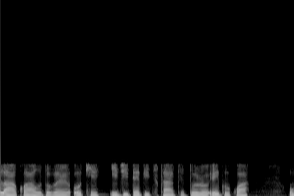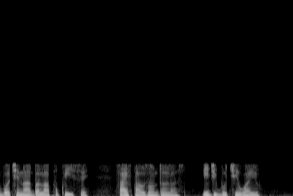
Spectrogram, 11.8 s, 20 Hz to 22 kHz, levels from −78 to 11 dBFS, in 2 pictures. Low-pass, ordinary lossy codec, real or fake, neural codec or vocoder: 3.6 kHz; none; fake; codec, 44.1 kHz, 3.4 kbps, Pupu-Codec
